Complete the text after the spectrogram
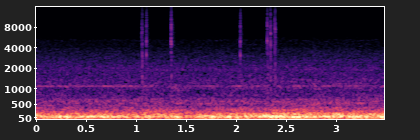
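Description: A windscreen wiper swishes across the glass.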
